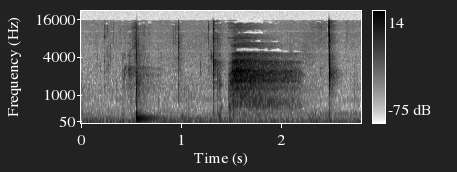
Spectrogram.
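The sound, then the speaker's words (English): A freshly opened drink being sipped: a few sharp wet clicks and lip smacks around a brief, hissing slurp lasting under a second, with no talking. “And I just opened a drink, so excuse that sound. But one second as I take a sip.”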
